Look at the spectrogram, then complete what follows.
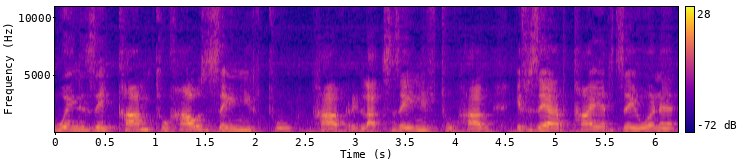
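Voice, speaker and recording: A woman speaks at a fairly slow pace with hardly any pauses. Noticeable background noise can be heard. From Africa. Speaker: YouTuber. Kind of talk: casual advice vlog. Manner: halting, many fillers and self-corrections.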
